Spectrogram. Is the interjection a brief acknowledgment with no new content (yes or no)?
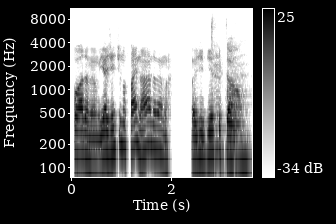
yes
